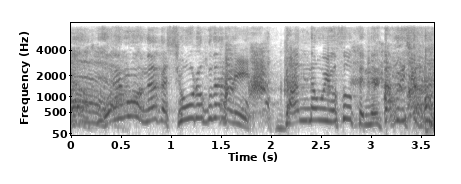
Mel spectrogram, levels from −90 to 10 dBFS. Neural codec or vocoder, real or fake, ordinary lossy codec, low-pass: vocoder, 22.05 kHz, 80 mel bands, WaveNeXt; fake; none; 7.2 kHz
